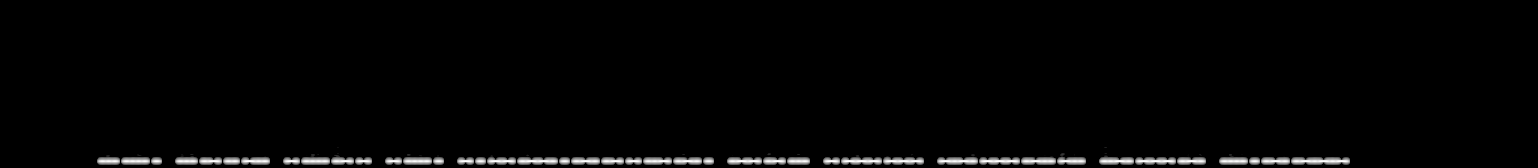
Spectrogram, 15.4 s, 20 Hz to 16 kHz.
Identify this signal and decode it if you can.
Morse code, heard as a keyed tone, about 40 wpm, 700 Hz. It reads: SHE SAID THAT THE TEMPERATURE WAS TOO COLD FOR HER.
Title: Sentences from Top 1000 Words - Review Part 4 - 40wpm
